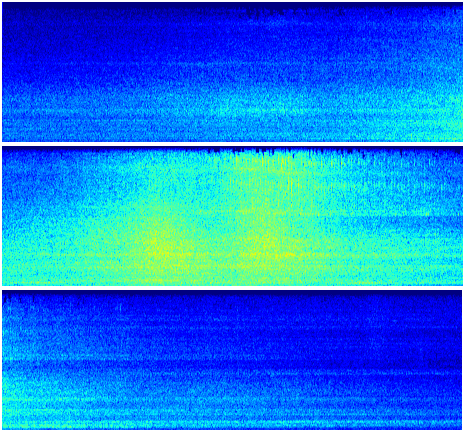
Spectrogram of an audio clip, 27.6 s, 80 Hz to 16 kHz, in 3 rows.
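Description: Northern Class 155 diesel multiple unit running through the station without stopping. The diesel engine and wheels-on-rails noise grow as it approaches, are loudest about halfway through as it passes, then fade away as it runs off.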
